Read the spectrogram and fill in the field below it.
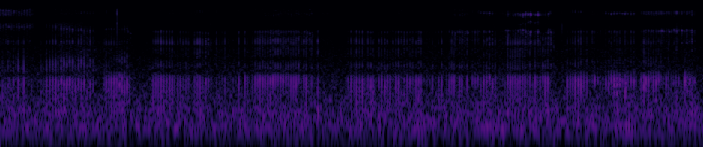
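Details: A kitten purrs with pleasure under chin scratching, the rumble rising and falling in regular breath-paced pulses, each lasting around a second, with soft brushing sounds of the scratching.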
